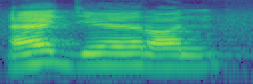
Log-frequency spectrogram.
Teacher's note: karena ada ya mati diawali dengan kas kasro fasutii ajronima ajron Jim mati Jim sukun ini harus dipantulkan ke huruf jimnya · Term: Qolqolah Sugro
